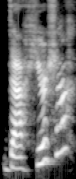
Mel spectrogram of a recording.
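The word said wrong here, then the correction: dà-sheòrsach: he said I would pronounce it da hiorsach.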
